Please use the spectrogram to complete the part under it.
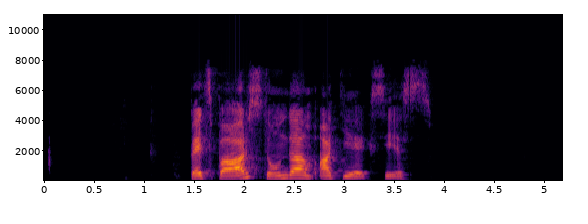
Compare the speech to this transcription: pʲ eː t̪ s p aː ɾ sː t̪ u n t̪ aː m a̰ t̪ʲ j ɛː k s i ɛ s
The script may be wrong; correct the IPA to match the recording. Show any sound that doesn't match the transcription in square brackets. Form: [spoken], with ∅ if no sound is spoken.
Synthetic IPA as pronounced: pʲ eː t̪ s p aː ɾ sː t̪ u n [d̪] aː m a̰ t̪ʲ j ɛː k s i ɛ s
